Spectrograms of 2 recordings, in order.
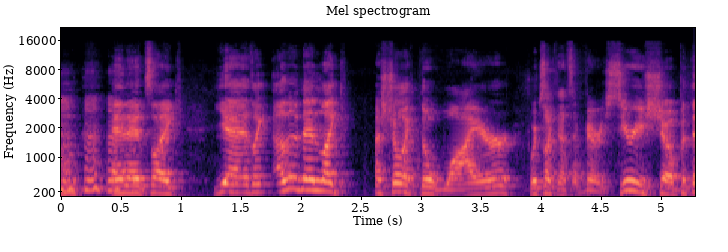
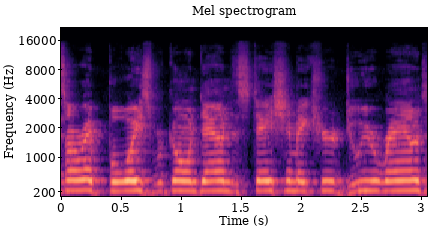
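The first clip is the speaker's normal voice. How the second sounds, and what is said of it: Put-on Baltimore accent. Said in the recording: “they just got a voice, you know, talking like this ... John Waters films, which most of which are set in Baltimore ... that accent”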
